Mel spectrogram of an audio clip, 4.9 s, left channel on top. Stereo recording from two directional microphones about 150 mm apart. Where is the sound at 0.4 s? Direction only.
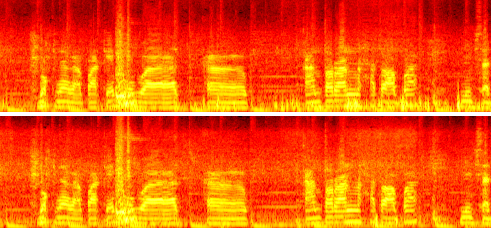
5° left (ahead or behind).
